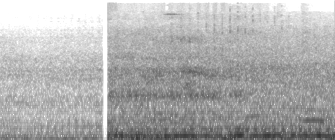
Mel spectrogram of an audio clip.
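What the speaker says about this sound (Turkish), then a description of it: "burada da bir trafik kaosu var" City traffic in Tehran, a steady dense roar of cars and engines near a government building, broad and continuous after a brief cut, close and fairly loud.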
